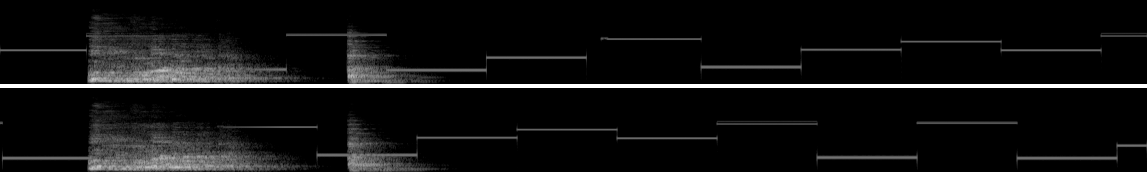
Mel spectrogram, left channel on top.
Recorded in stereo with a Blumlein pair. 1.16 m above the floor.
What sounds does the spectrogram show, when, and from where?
0.9 s laughter: 10° left, 1.0 m; by 2.4 s 55° left, 1.2 m
3.5 s a piano: 25° left, 0.9 m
